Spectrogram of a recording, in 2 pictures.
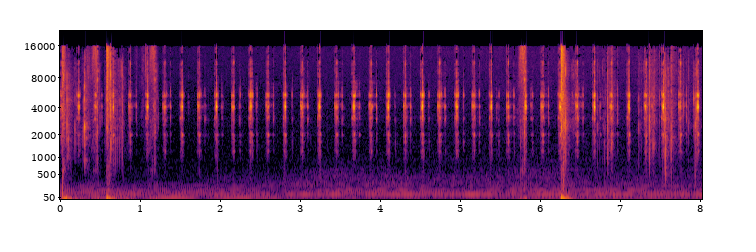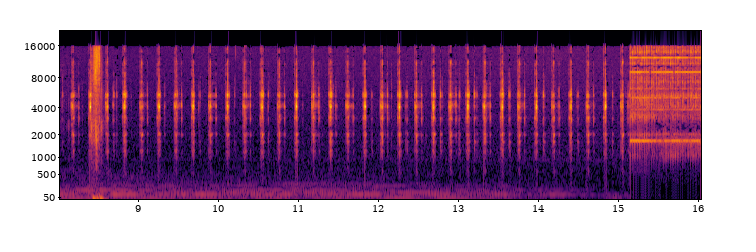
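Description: Quick, even mechanical ticking, several ticks a second, over a faint low hum, with a few louder clicks. Near the end the ticking stops and a steady ringing tone sounds, like an alarm going off.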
